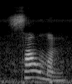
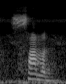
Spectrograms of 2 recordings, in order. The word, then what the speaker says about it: salmon: not pronouncing that like salmon i'm just pronouncing that salmon cut l off okay let's move on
